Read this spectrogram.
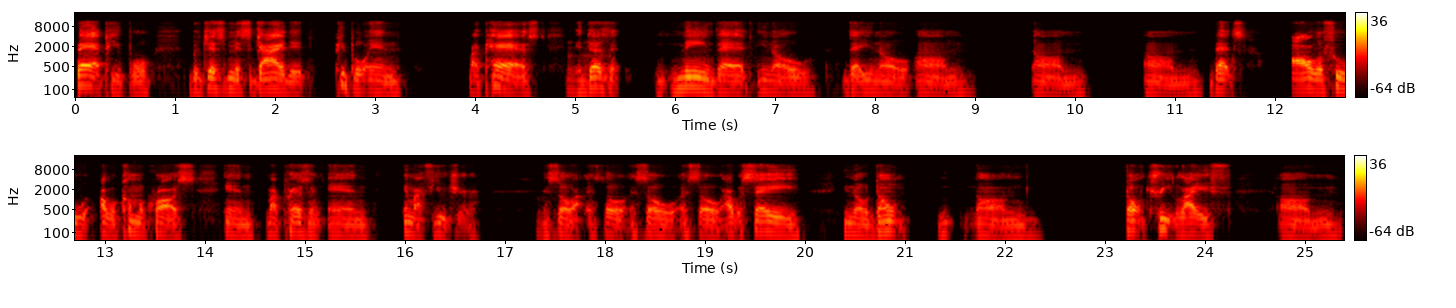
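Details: Adult man who stutters, with frequent fillers and repetitions; stuttering.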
